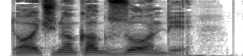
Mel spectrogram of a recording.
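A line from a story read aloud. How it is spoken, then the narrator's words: Grumbled. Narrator (Russian): проворчал Дозер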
